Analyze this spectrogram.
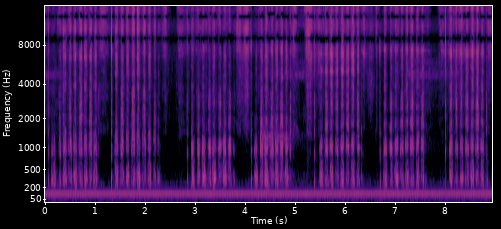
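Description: A coin scratching the silver scratch-off coating from a paper lottery scratchcard, in quick runs of strokes about a second long with short pauses between. A steady low hum runs underneath.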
